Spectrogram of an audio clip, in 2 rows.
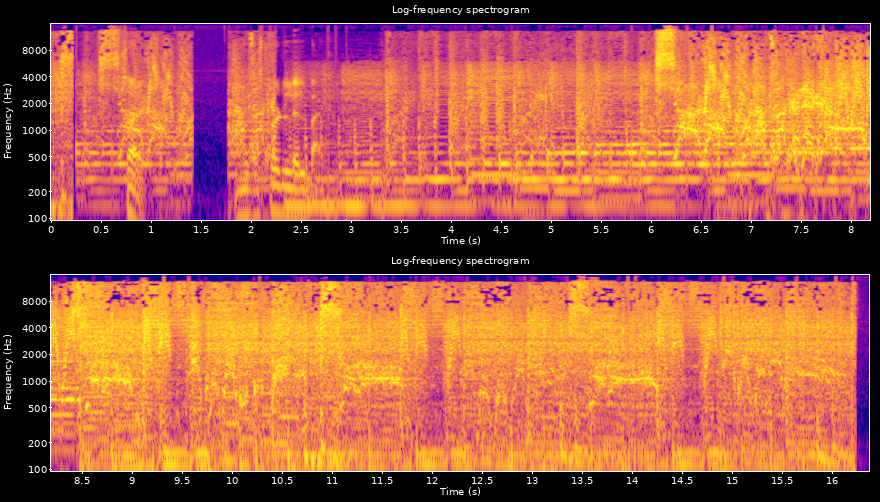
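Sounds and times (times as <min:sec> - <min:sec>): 
speech: 0:00.8 - 0:01.3, 0:02.0 - 0:03.0, 0:06.6 - 0:08.8
heavy rock song with distorted guitars and pounding low end: 0:02.9 - 0:16.2
harsh screamed vocals: 0:06.1 - 0:09.1, 0:10.9 - 0:11.9, 0:13.4 - 0:14.5.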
